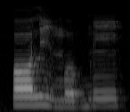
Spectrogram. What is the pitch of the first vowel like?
high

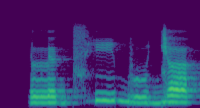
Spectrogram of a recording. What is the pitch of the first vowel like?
low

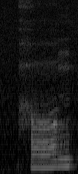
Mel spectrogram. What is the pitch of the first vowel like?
rising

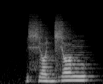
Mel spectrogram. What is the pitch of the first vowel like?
high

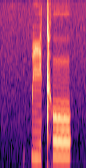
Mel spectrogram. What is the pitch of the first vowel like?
low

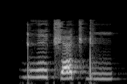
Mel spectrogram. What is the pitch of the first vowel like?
high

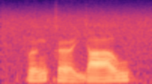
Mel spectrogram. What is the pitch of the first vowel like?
rising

